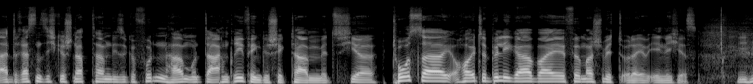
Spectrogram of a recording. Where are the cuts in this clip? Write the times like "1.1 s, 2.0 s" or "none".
2.2 s, 3.8 s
